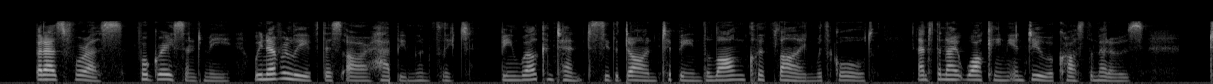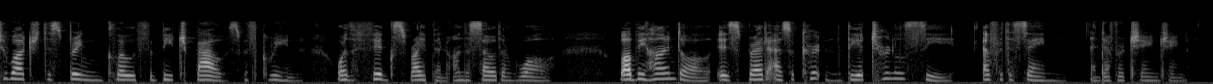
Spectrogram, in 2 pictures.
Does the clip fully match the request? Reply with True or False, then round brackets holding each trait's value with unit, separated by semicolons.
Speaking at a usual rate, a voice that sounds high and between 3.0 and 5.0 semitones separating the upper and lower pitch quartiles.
True (180 wpm; 195 Hz; 3.8 semitones)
